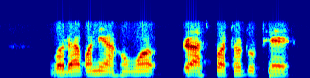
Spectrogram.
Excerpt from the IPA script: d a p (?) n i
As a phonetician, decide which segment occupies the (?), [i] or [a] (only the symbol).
a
